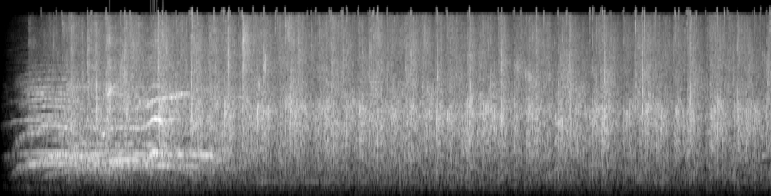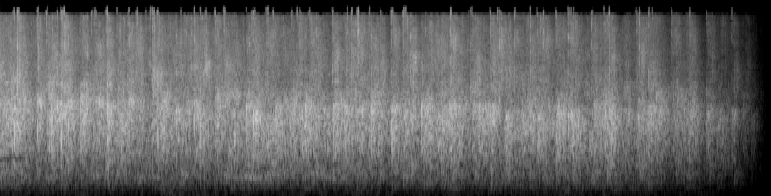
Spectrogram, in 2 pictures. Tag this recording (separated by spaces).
cheer clapping audience clap applause group people happy crowd applaud applauding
